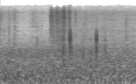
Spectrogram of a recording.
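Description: Rustling and a few light clicks from jumpers' gear and the camera being handled, over a steady low hiss.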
